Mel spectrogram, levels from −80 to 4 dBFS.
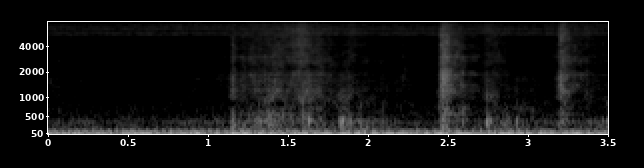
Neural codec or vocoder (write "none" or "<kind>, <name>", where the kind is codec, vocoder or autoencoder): vocoder, Vocos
